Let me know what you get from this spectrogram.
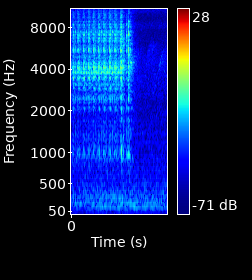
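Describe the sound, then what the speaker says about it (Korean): A DSLR camera shutter fires a quick three-shot burst, producing a series of crisp, evenly spaced mechanical clicks close up, followed by a faint whir as the frames are saved. "셔터를 반 누르면은 이렇게 초점이 잡히고 꾹 누르면 하나 둘 셋 3컷이 찍힙니다"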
